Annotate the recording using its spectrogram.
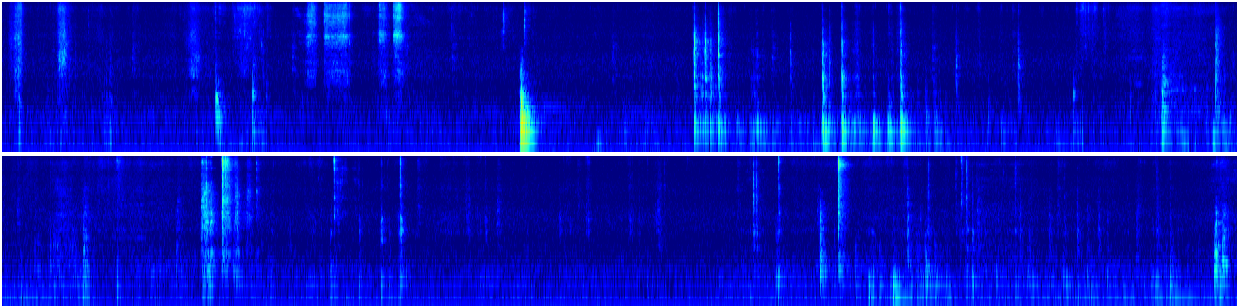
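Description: Scattered light metal clicks and clinks of small steel sewing-machine parts being handled, as a steel bushing is slid onto the machine's bare main shaft and set in place. There is a duller knock partway through, and a few sharper clicks come later.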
